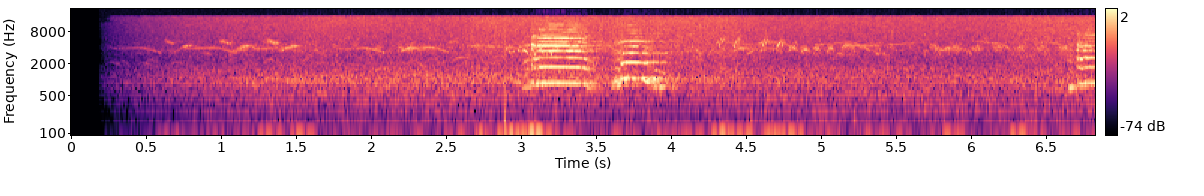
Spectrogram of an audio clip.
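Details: Common cranes visiting Gallows Bridge Farm in the Upper Ray Meadows reserve, Buckinghamshire, UK, May 2018, recorded on a phone through a spotting scope; a short burst of loud, harmonic-rich trumpeting midway, with small songbirds twittering steadily in the background.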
